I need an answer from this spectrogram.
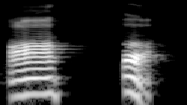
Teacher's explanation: in the form atma the first ah is long and the second one is short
